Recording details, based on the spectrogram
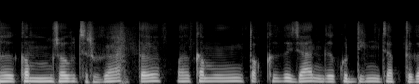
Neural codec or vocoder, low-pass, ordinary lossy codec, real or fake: codec, 16 kHz, 0.7 kbps, FocalCodec; none; none; fake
